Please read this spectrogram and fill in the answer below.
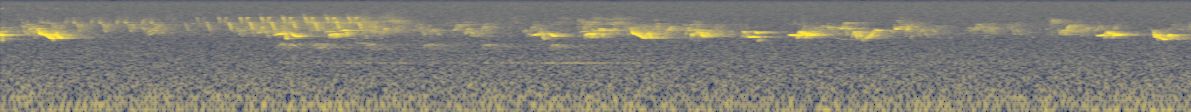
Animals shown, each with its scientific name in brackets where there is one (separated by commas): Ovenbird (Seiurus aurocapilla), American Robin (Turdus migratorius), American Crow (Corvus brachyrhynchos)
